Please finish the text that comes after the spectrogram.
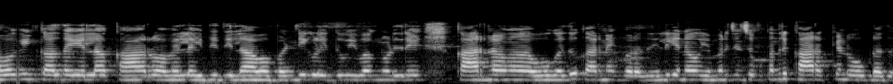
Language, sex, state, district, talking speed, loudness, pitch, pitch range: Kannada, female, Karnataka, Bellary, 160 wpm, -17 LUFS, 215 Hz, 210-220 Hz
